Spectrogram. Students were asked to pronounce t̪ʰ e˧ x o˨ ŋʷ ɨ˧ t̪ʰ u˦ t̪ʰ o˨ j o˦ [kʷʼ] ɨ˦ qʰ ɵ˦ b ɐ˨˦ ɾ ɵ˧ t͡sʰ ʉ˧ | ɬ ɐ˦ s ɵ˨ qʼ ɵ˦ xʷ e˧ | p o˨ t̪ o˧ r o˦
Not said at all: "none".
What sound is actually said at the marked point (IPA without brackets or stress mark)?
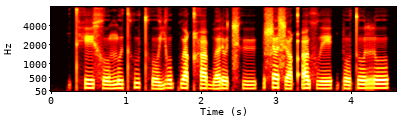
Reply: kʷ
